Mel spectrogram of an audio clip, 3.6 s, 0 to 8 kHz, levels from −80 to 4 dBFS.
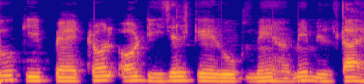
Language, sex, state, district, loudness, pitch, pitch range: Hindi, male, Uttar Pradesh, Budaun, -16 LUFS, 130 Hz, 120-140 Hz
